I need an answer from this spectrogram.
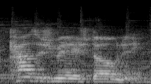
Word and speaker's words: Kazimierz Dolny: Kazimierz Dolny.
